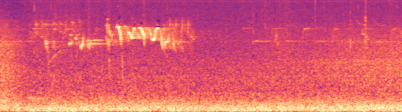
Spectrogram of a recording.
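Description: A songbird sings one short phrase of rapid, high notes starting about half a second in and lasting about two seconds, over a faint low background rumble.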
